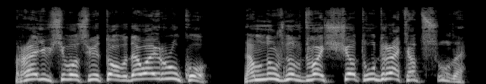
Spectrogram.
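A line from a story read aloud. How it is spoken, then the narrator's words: Shouting. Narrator (Russian): он крикнул ей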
